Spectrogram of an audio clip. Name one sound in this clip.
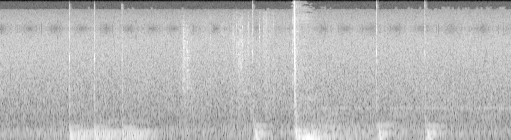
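Soft interface clicks and swooshes sound as game menu selections change.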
